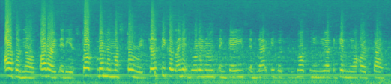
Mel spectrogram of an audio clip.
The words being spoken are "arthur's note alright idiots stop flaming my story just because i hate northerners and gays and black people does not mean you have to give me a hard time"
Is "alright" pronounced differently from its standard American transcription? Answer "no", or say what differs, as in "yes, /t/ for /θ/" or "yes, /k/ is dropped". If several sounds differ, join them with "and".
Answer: no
